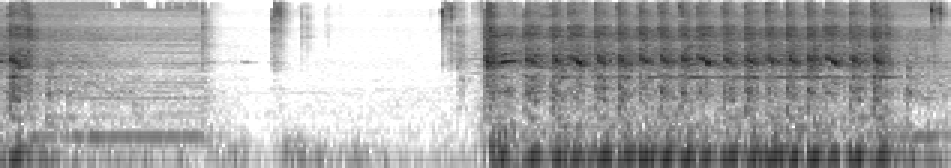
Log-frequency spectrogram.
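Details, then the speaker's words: Toyota Coaster after engine swap, first start with new fuel system and harness: cranks, catches after a pause and settles into a steady, even low idle; starts and runs normally, though the transmission oil cooler leaks. "Well, it runs. We have a transmission oil cooler leak, but hey, it's alive."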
